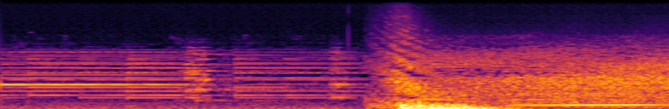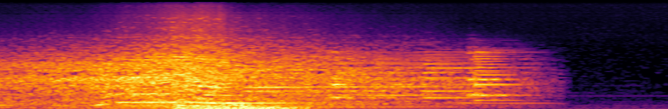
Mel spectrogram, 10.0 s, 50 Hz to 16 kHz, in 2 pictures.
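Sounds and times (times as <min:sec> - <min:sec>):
car speeding past: 0:02.7 - 0:09.0.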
